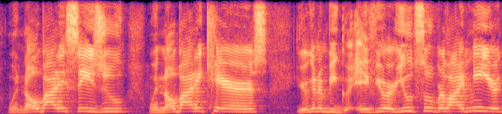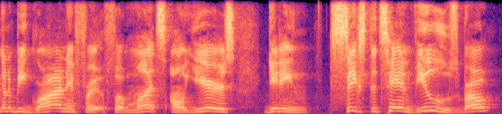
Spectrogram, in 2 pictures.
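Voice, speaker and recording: A man with a high-pitched voice speaks as a YouTuber giving motivational advice. He talks straight to viewers in casual slang, repeating phrases for emphasis as he urges them on. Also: fairly bright tone. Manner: emphatic, repetitive exhortation; slangy, informal address.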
